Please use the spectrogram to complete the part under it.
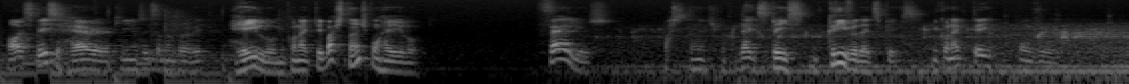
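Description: A middle-aged man talks with animation close to a microphone.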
